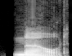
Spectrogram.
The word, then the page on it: knout: American English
